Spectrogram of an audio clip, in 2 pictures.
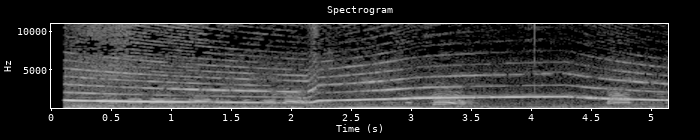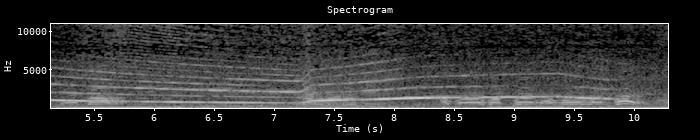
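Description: A wailing siren tone that glides slowly down, jumps up, rises and falls again, about one sweep every five seconds. A low bass rumble swells three times beneath it.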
